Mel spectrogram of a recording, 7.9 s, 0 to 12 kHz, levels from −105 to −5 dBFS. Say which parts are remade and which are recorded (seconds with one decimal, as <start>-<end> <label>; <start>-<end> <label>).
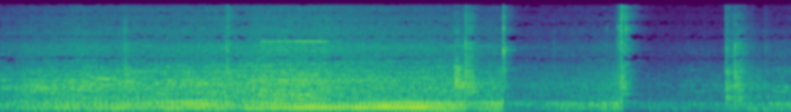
0.0-4.7 recorded; 4.7-6.1 remade; 6.1-7.9 recorded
